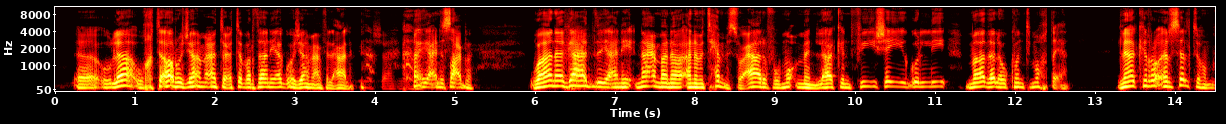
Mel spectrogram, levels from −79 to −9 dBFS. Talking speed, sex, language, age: 130 wpm, male, Arabic, 40-59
